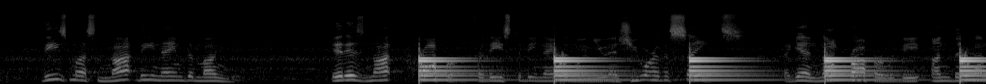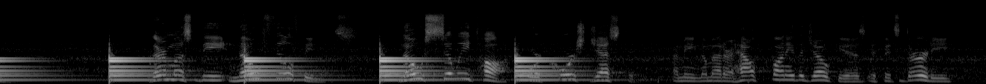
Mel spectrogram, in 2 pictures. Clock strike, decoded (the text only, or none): 9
